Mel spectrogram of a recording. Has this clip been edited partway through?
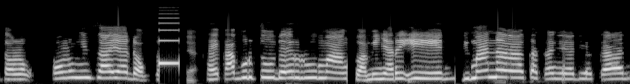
yes; 3 cuts; at 1.5 s, 3.5 s, 4.5 s

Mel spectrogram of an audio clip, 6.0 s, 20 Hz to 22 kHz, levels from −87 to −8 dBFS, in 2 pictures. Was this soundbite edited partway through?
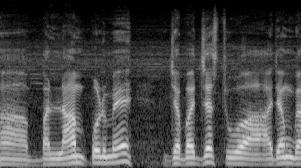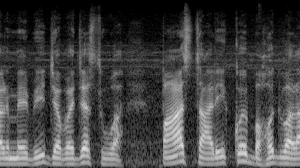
no; 0 cuts

